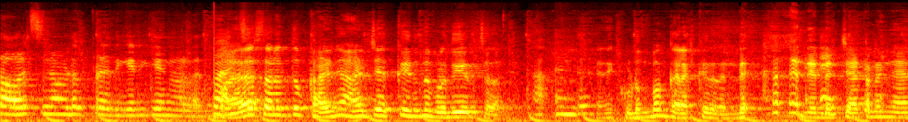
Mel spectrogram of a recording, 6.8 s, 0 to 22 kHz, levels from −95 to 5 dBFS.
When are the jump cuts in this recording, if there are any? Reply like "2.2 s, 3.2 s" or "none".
1.6 s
